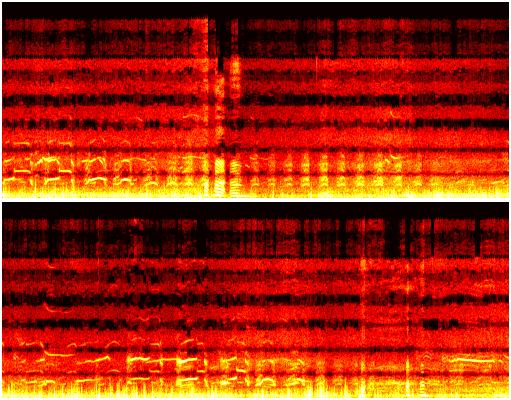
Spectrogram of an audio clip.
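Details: Wild gulls being fed by hand: a crowd gives harsh, overlapping squawks and yelping cries, with a steady murmur underneath and a few louder bursts.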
